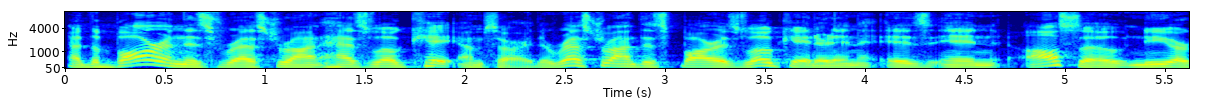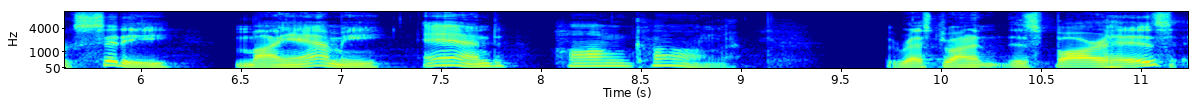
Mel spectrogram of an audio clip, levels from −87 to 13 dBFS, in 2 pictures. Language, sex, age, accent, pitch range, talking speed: English, male, 50-69, American, 110-185 Hz, 170 wpm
